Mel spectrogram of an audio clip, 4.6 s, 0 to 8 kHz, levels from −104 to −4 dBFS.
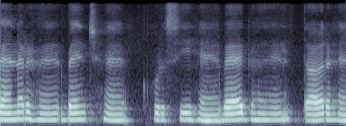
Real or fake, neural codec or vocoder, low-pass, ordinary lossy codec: fake; codec, 16 kHz, 0.9 kbps, LongCat-Audio-Codec; 7.2 kHz; none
